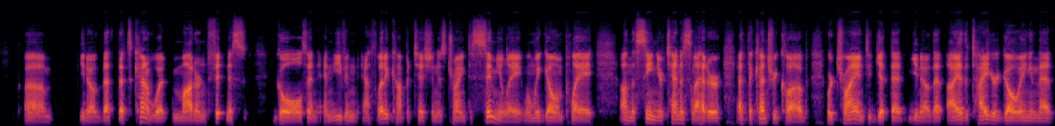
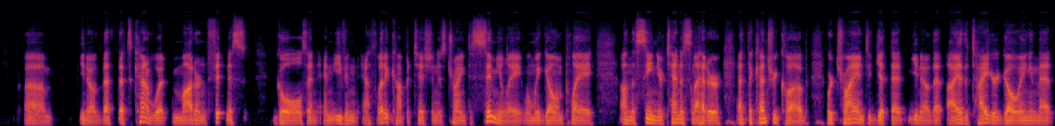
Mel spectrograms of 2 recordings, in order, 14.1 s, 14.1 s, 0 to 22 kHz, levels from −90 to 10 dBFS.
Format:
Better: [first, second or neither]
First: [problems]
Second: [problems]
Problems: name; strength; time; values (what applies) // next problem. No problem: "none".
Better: second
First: thin; somewhat; fading below 500 Hz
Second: none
